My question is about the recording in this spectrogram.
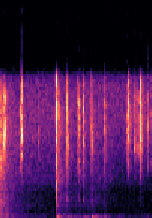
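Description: Faint typing on a computer keyboard: a series of separate, irregular key taps.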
